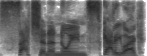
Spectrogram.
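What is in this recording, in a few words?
encounter fear; miranda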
